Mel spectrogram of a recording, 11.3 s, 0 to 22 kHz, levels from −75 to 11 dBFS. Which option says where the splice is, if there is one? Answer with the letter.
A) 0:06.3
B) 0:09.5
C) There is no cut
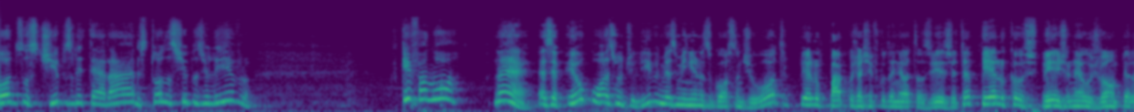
A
